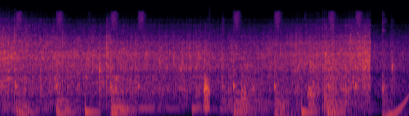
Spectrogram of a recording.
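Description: Curry leaves and finely chopped shallot sputter and fry in hot oil for a beans poriyal tempering, with a steady close sizzle and repeated stirring scrapes and clinks of a spoon against the pan, and no talk.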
